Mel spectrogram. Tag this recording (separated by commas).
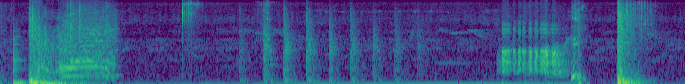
outside, rural or natural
